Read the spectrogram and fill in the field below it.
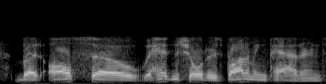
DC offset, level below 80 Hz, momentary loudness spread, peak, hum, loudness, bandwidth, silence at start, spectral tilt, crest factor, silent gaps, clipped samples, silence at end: under 0.1%; -76 dBFS; 6 LU; -12 dBFS; none; -25 LUFS; 3.9 kHz; 0.15 s; -9.5 dB/octave; 14 dB; none; under 0.1%; 0 s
